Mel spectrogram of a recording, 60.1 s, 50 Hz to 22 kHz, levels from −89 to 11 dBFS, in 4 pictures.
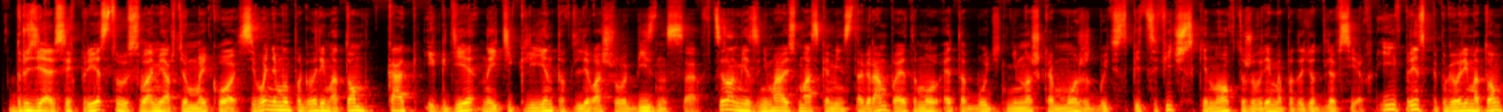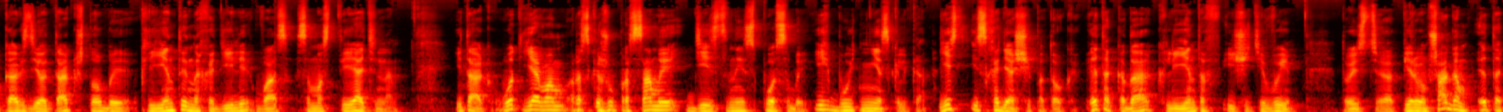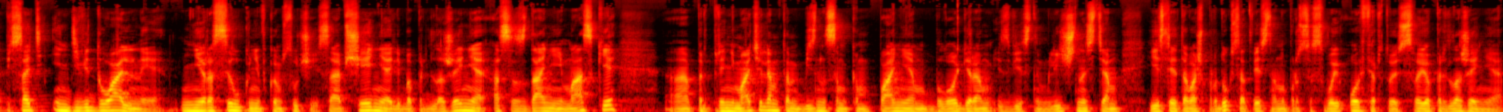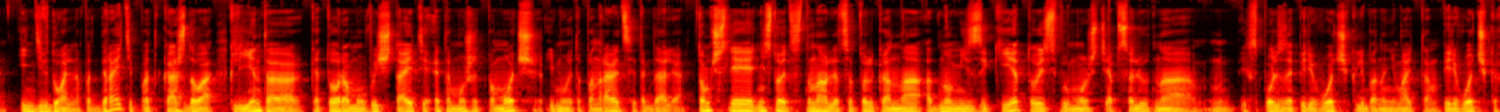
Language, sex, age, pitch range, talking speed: Russian, male, 20-39, 90-110 Hz, 150 wpm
